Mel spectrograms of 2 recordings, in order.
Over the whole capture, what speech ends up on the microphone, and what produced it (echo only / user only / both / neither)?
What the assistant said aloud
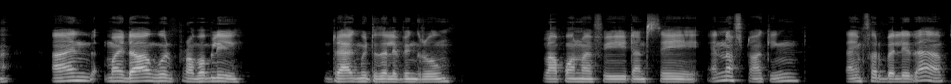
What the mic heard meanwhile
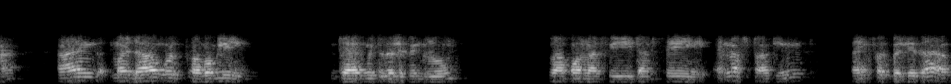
echo only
